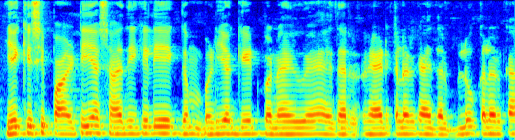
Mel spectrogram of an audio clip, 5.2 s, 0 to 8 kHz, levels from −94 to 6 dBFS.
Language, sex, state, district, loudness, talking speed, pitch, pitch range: Hindi, male, Bihar, West Champaran, -16 LUFS, 245 wpm, 140 Hz, 135-145 Hz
